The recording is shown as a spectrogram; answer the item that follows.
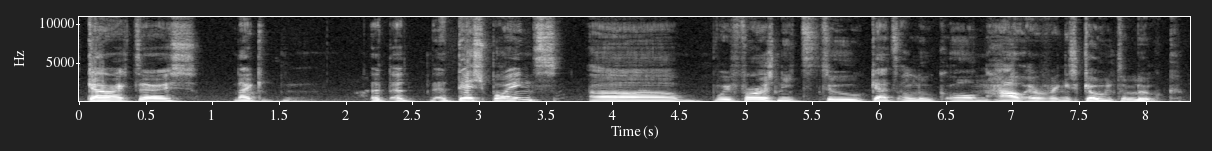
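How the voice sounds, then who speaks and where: A man chatting casually on a stream in a somewhat halting, hesitant way. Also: a little high. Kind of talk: casual chat.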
